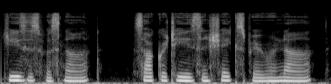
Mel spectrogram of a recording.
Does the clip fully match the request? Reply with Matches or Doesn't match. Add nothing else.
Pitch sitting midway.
Matches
